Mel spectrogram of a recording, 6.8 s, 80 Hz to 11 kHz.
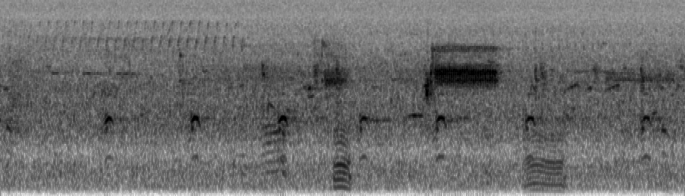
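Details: Goose family at the Decorah eagle nest, 14 April 2024, during the hatching of the sixth and final egg. Regular high peeps sound about once a second, along with two grating honks and a sustained high whistled note.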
